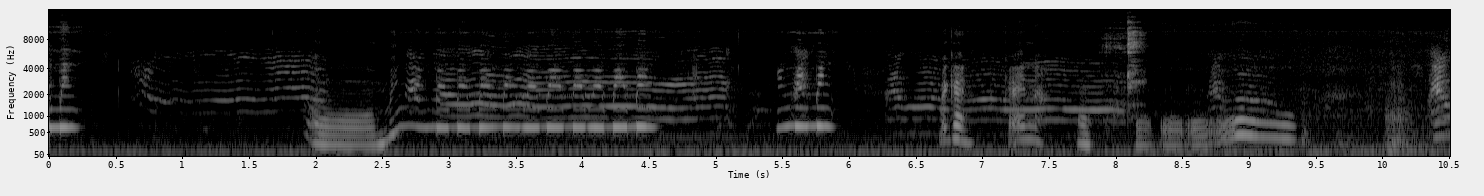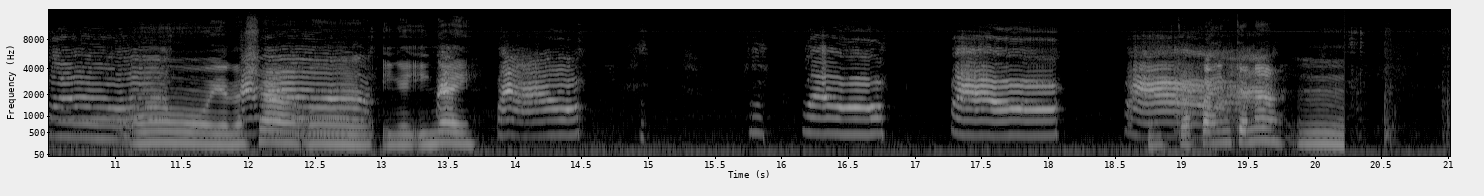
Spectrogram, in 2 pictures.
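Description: Pet cats meowing again and again: a run of separate calls of varying length, some held on one pitch and others bending up and down.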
